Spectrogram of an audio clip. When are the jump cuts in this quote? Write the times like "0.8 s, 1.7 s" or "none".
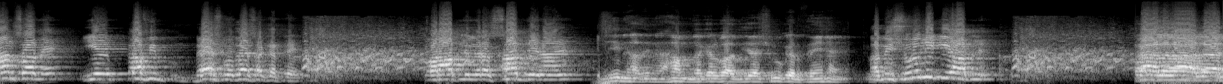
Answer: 3.1 s, 4.2 s, 9.9 s, 11.3 s

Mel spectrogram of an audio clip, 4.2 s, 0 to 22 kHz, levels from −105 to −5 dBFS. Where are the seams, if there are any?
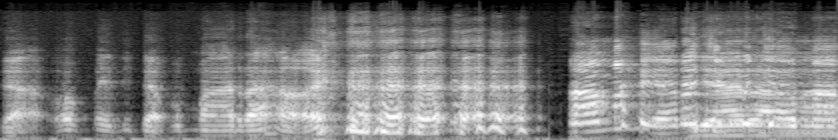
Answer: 2.8 s

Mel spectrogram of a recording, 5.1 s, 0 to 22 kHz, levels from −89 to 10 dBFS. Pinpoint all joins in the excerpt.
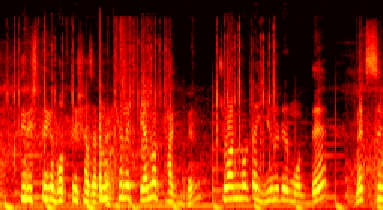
1.5 s, 2.8 s

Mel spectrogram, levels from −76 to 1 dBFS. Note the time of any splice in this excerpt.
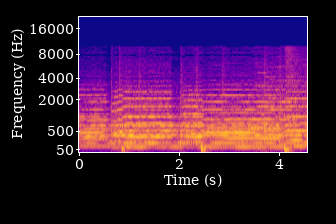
0.9 s

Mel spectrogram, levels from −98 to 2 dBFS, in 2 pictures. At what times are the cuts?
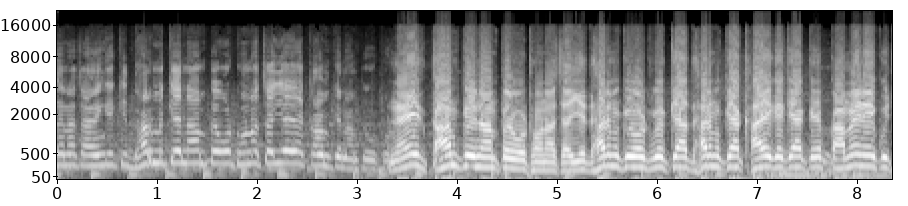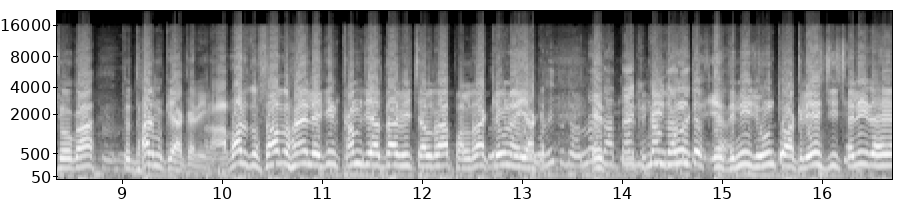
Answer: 9.9 s

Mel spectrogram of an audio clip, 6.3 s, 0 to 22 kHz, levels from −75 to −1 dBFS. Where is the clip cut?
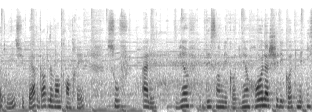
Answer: none

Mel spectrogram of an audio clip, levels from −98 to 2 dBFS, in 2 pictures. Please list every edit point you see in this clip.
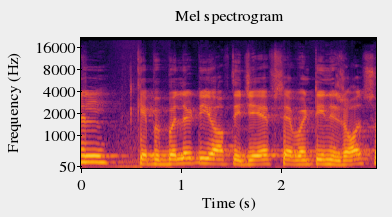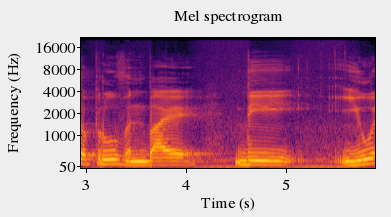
none

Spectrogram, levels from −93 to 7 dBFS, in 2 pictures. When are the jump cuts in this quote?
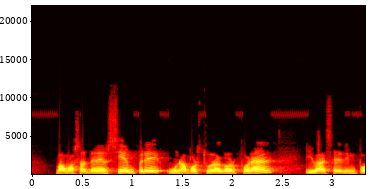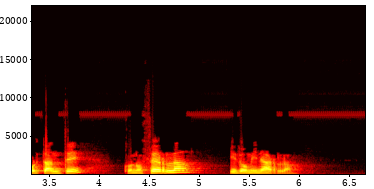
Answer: none

